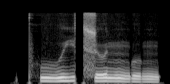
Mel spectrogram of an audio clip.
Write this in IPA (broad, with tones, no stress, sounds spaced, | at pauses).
pʰ uː˨˥ j t͡s ɵ˧ n ŋ ʊ˨˩ ŋ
